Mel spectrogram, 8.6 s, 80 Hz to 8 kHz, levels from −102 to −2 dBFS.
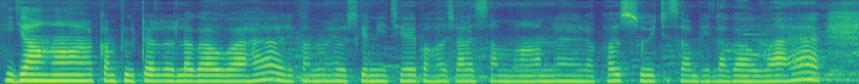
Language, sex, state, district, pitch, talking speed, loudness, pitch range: Hindi, female, Bihar, West Champaran, 200 Hz, 125 wpm, -19 LUFS, 195-210 Hz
